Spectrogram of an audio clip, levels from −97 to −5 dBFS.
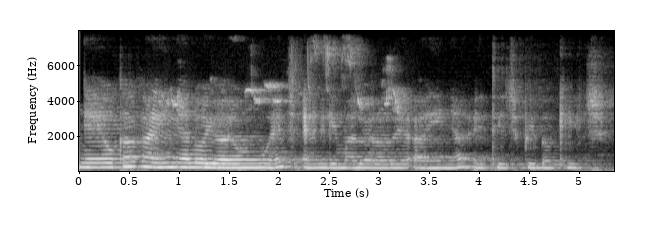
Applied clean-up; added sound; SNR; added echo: none; Chirp, tweet; 13 dB; reverberation time 1.5 s.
